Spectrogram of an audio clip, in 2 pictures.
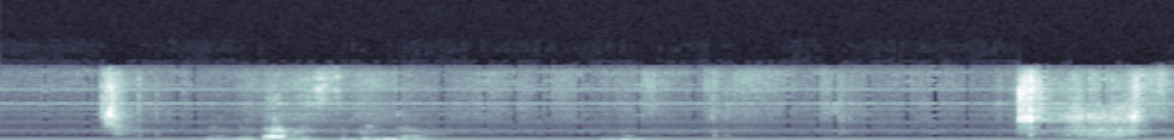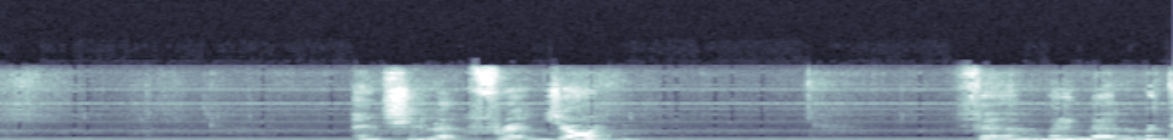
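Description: An older woman speaks calmly, close to the microphone.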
